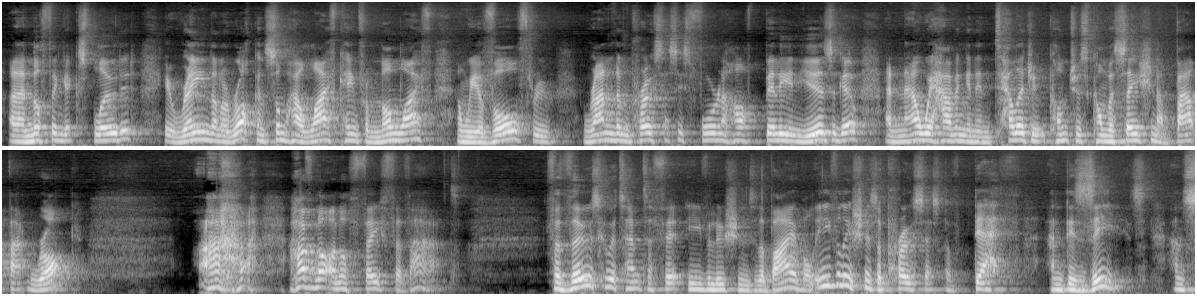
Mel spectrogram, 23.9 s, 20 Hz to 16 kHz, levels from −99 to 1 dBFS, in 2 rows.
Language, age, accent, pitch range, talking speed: English, 30-49, British, 145-185 Hz, 160 wpm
